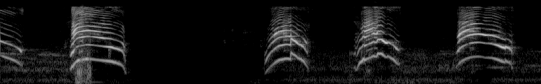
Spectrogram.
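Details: Mother cat tending and cleaning her kittens, repeating bright arched meows, one loud call followed after a pause by three more in quick succession roughly one second apart, with faint soft background mewing.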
